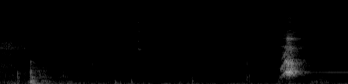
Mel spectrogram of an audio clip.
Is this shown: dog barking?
yes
